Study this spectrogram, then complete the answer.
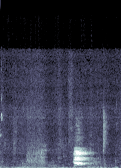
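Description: A dog gives one short, clear bark over a low background rumble, with a fainter yip earlier.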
